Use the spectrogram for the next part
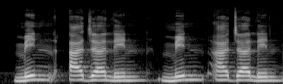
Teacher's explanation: نون ساکن کی آواز کو ہم بالکل ظاہر کر پڑھیں گے۔ من اجلن، من اجلن، جیسے بالکل سمپل پڑھا جاتا ہے، اس کو بالکل اسی طرح پڑھا جائے گا۔ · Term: اظہار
